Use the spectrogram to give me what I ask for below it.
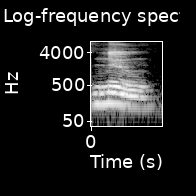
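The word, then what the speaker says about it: nun: also next is noon this is noon let's see okay noon noon makes the sound like in nap like in nice noon also has a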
